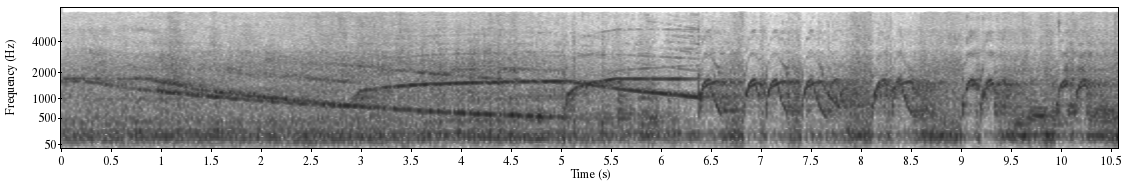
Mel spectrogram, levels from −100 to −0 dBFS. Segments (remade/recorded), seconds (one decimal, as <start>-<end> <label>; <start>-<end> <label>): 0.0-4.7 remade; 4.7-8.3 recorded; 8.3-10.6 remade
